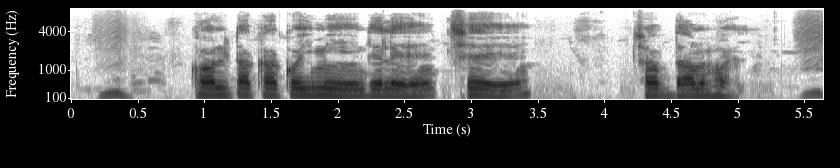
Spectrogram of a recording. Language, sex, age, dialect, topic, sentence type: Bengali, male, 18-24, Jharkhandi, banking, statement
